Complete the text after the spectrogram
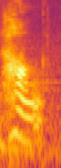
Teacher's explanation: this guttural is like top of the back of the tongue to the top back of the mouth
